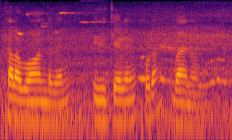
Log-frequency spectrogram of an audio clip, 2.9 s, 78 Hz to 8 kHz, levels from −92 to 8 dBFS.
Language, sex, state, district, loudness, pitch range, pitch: Telugu, male, Andhra Pradesh, Manyam, -19 LUFS, 135-150 Hz, 140 Hz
